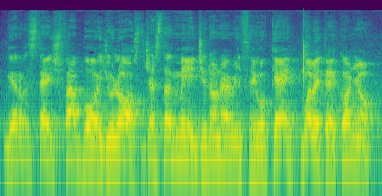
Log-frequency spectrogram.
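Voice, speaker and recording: Taunting Spanish-accented man played by an actor, quick and impatient, high for a male, echoey hall. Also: fairly bright tone, slight background noise, close to an everyday voice.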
